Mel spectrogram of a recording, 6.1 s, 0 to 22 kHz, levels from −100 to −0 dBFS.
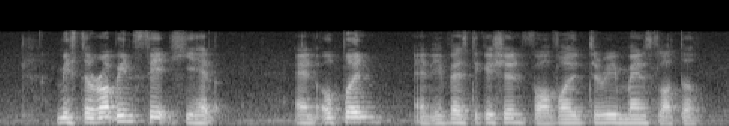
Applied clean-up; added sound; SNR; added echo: none; none; none; none.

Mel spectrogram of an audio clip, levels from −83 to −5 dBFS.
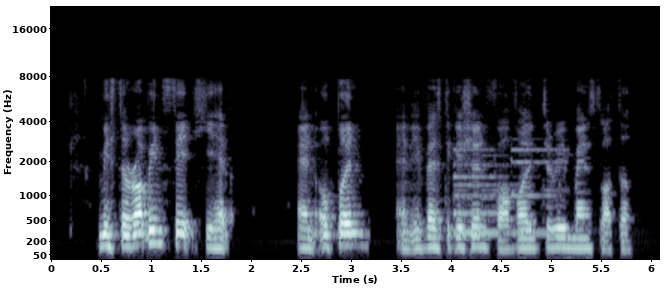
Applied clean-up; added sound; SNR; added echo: classical method spectral subtraction.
